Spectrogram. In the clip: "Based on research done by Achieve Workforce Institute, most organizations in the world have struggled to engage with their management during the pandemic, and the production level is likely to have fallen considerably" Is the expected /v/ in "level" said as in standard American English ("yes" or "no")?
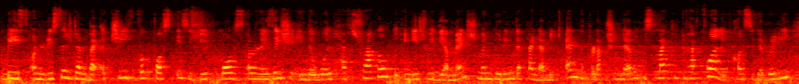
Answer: yes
